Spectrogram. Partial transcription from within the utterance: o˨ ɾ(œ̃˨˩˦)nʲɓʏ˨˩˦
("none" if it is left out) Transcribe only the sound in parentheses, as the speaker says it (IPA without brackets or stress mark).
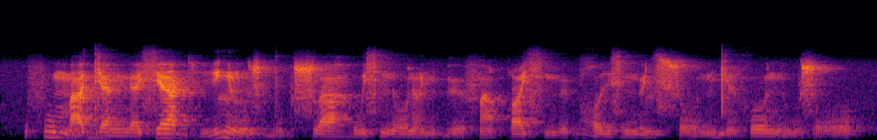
ə̃˨˩˦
